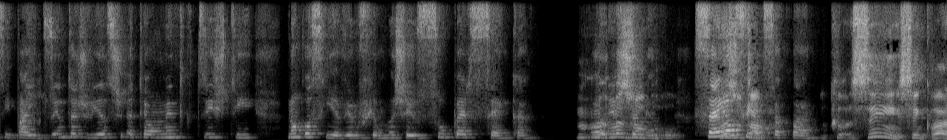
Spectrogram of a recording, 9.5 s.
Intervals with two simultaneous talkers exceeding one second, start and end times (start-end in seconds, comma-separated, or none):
5.9-7.8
